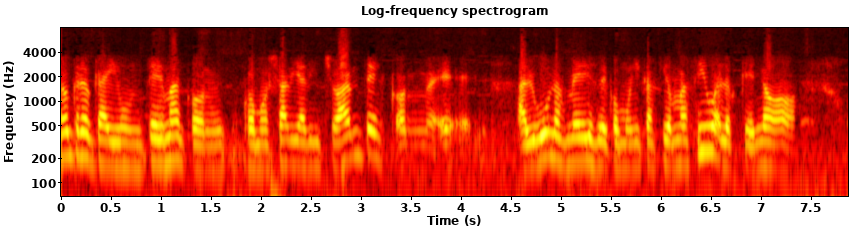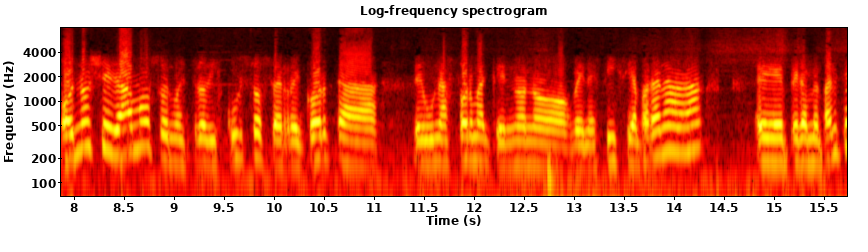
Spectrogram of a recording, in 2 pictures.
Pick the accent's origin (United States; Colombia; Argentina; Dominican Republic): Argentina; Buenos Aires; De la 1, soy del barrio de San Telmo.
